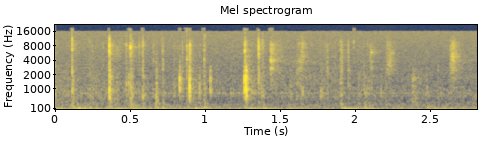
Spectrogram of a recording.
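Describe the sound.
Keystrokes on a computer keyboard as notes are typed during a session of the tabletop game Microscope: a continuous run of many light, uneven clicks, with no voices.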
